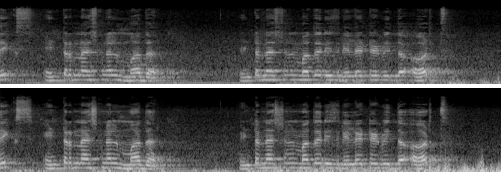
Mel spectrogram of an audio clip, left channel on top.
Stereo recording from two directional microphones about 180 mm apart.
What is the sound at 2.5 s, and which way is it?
A man's voice, 30° right (ahead or behind).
